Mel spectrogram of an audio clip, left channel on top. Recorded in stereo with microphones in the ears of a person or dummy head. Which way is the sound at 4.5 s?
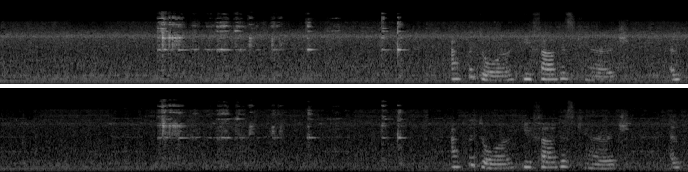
25° left (ahead or behind).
